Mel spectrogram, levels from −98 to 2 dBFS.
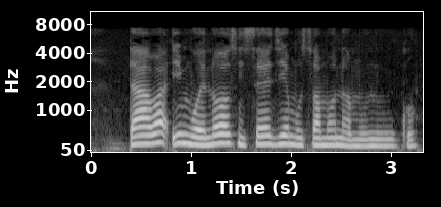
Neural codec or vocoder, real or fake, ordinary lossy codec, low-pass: codec, 16 kHz, 2 kbps, FunCodec, trained on Chinese and English, 25 frames a second; fake; MP3, 64 kbps; 7.2 kHz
